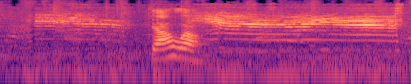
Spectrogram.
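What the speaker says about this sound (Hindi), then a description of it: "ये बेला को ये वाली बिल्ली जो है ये दूध भी पी लेती है।" A cat meows close by, a sharp wavering cry in the middle with longer drawn-out mewing around it, while someone speaks softly over it.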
